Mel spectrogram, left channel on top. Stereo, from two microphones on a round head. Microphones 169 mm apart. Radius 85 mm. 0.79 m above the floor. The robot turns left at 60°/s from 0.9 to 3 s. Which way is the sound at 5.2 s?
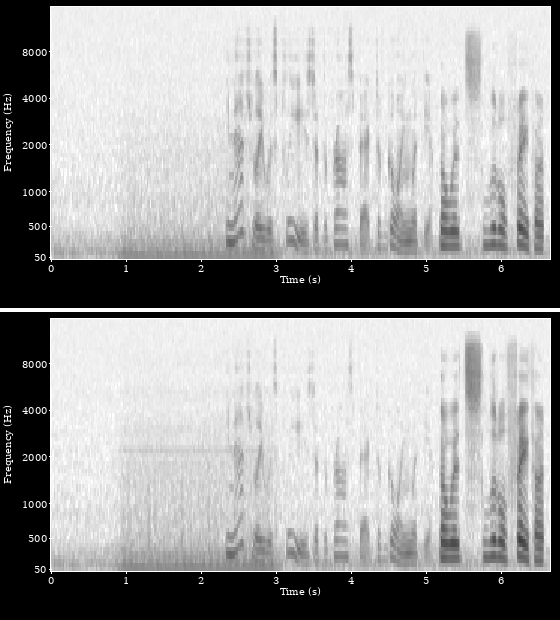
55° right (ahead or behind).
